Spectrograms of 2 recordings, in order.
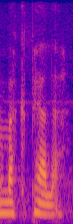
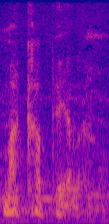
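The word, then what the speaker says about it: Machpelah: What is your relationship to Virginia Macapella? Virginia is my sister. Was Virginia at Life Esidimeni? Yes, she was at Randfontein. In front of you, I'm sorry, Counsel, you went quickly. Virginia who? Virginia Macapella. Macapella.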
